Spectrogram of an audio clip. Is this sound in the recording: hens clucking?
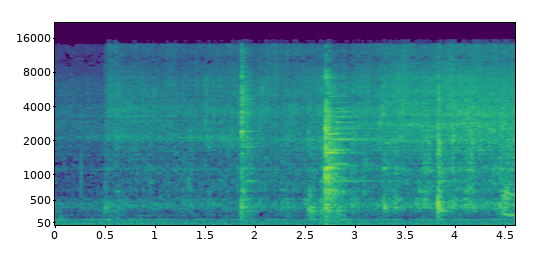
no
